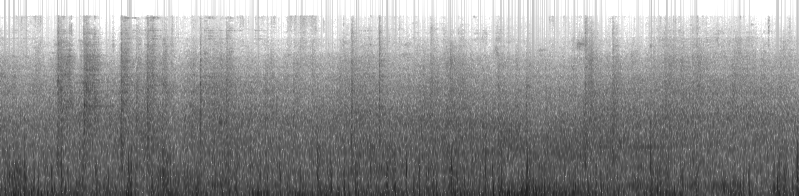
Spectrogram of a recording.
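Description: Double-stack intermodal container train's well cars rolling past, their steel wheels rumbling on the rails with irregular clicks and clacks over the track.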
